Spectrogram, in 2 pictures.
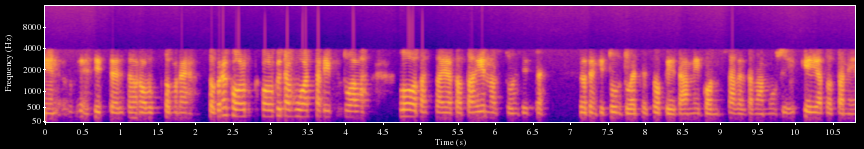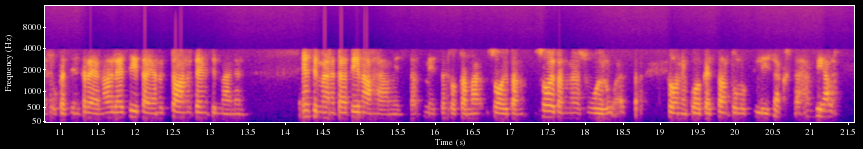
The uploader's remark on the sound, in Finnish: Helsingin Lähiradio 100,3MHz. Puhelinhaastattelussa.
